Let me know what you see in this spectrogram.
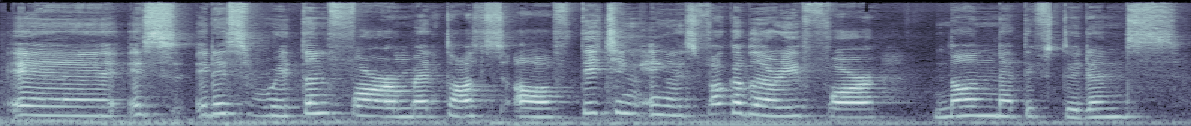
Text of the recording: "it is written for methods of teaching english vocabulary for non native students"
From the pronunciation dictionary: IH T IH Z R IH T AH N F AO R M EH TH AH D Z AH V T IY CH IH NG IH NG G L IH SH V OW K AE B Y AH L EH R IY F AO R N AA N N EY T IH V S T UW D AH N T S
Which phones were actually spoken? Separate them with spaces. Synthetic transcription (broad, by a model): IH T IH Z R IH T AH N F AO R M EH T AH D S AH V T IY CH IH NG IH NG G L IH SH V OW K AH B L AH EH R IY F AO R N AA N N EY T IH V S T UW D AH N T S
